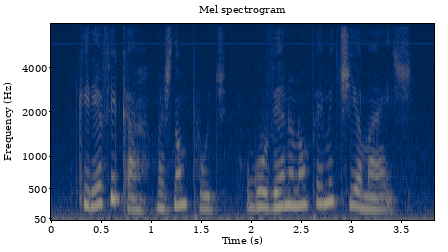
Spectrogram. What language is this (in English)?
Portuguese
